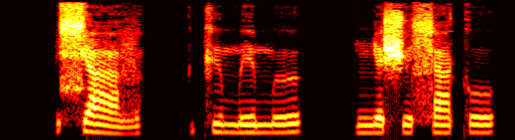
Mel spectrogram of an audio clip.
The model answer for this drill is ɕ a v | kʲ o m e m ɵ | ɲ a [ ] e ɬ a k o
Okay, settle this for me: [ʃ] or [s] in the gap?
ʃ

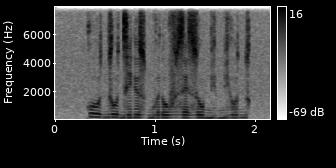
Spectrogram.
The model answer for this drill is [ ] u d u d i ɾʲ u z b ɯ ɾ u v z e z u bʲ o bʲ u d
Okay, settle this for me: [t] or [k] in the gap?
k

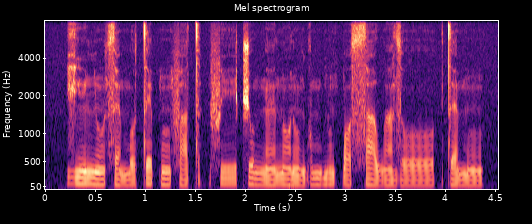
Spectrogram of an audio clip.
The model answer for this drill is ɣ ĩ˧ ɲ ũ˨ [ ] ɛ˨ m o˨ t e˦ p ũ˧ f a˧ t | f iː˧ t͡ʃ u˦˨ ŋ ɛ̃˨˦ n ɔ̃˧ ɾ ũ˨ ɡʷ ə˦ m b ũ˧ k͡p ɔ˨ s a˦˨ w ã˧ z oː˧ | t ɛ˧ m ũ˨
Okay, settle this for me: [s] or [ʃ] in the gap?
s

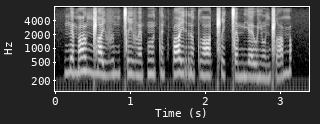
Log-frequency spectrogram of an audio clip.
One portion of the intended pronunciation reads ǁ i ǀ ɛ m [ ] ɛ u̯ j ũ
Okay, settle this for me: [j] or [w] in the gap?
j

